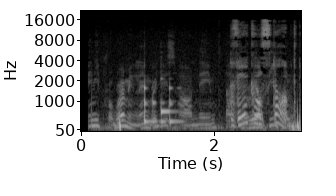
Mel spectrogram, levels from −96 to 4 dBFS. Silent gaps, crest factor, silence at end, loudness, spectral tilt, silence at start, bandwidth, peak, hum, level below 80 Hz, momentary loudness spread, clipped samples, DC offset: none; 22 dB; 0 s; -37 LUFS; -5.5 dB/octave; 0.1 s; 16 kHz; -16 dBFS; none; -64 dBFS; 14 LU; under 0.1%; under 0.1%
